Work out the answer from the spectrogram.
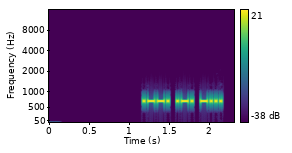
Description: Morse code, heard as a keyed tone, about 40 wpm, 700 Hz. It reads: PRB
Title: USA Call Sign Postfixes - 3 Letters 40wpm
